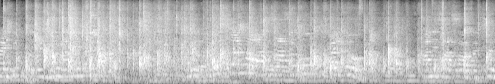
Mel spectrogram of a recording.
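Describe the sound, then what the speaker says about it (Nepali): An audience at a Bhanu Jayantee celebration gives a steady round of clapping, dense close hand claps continuing evenly throughout. "हामी एकचोटि ताली लगाइदिउँ।"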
